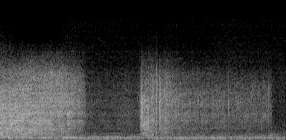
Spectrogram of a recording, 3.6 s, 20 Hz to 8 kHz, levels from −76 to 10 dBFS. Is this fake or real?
fake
